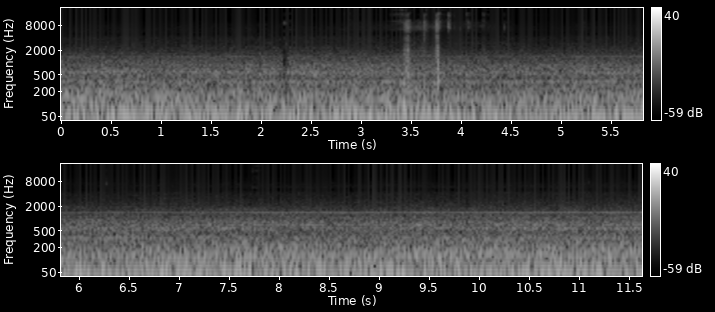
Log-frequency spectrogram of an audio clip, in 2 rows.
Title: Whining noise 20 seconds in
